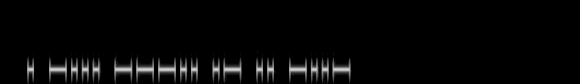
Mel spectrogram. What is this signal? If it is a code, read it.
Morse code, heard as a keyed tone, about 22 wpm, 700 Hz. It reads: EB8AIX
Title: DXCC-100 Call Signs - 6 Characters - Repeated 3x - 22wpm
